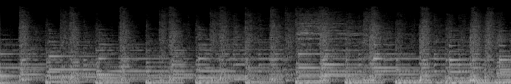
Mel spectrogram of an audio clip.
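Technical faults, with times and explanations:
No technical faults are present in this clip.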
